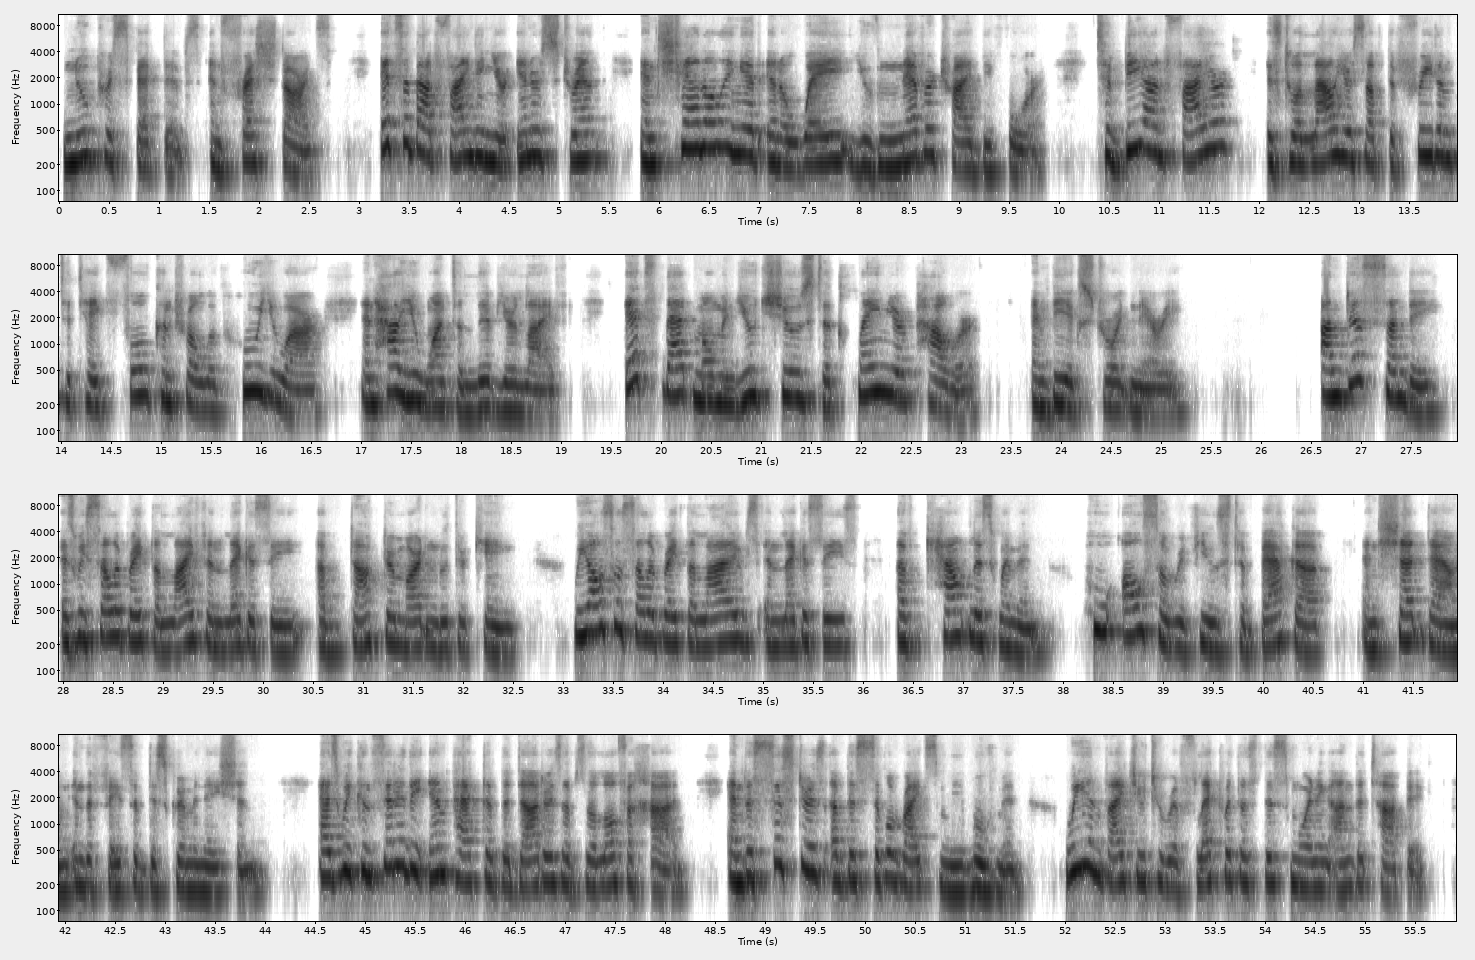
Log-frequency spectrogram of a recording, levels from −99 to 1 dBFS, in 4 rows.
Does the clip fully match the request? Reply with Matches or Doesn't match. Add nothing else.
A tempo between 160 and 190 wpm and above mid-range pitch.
Doesn't match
